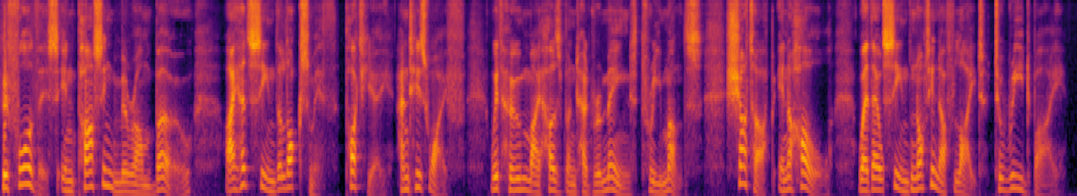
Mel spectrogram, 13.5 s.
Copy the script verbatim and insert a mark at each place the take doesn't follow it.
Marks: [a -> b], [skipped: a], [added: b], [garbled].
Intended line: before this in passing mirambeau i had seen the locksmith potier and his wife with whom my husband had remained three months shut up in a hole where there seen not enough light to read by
before this in passing mirambeau i had seen the locksmith potier and his wife with whom my husband had remained three months shut up in a hole where there seen not enough light to read by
